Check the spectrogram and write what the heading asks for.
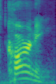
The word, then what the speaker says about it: Carney: It's Carney, like car and knee.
